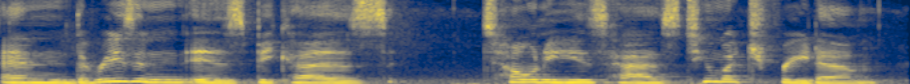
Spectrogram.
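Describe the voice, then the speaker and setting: A podcast co-host recaps scenes in detail during a casual, conversational episode chat. Her medium-pitched voice goes slowly, and there's a little hiss or hum in the recording.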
